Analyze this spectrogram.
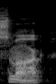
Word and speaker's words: SMOK: fans who pointed out that smock it is pronounced smock is a polish word i believe it's polish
